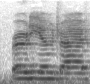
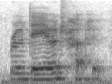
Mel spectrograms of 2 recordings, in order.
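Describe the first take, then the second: First: Rodeo is said with a Texan pronunciation. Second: Rodeo is said with the standard pronunciation. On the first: The speaker calls it wrong. "because I'm from Texas and that's how I say it" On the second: The speaker calls it right. "supposed to be said"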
